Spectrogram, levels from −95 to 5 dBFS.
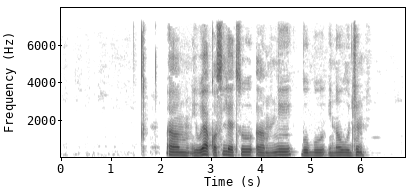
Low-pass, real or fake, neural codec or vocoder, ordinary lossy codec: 7.2 kHz; real; none; MP3, 48 kbps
